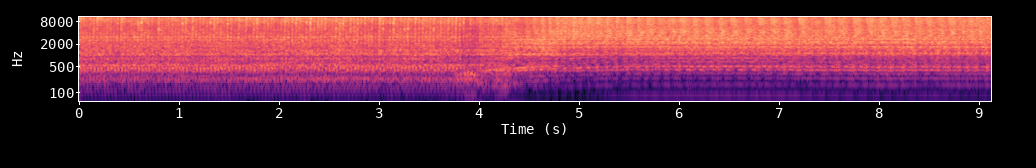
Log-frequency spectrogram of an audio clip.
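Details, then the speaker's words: 1986 Kawasaki KX125 two-stroke: ragged idle that bogs and dips in pitch, then recovers, while carb cleaner is sprayed on the cracked intake manifold boot; the air leak through the cracks caused the bogging. "so pretty big pretty big air leak coming through that hole i mean that's a big that's a big gap so it's just sucking in air and that's why it was bogging so badly"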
